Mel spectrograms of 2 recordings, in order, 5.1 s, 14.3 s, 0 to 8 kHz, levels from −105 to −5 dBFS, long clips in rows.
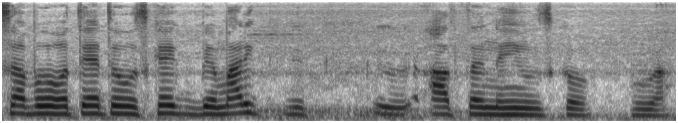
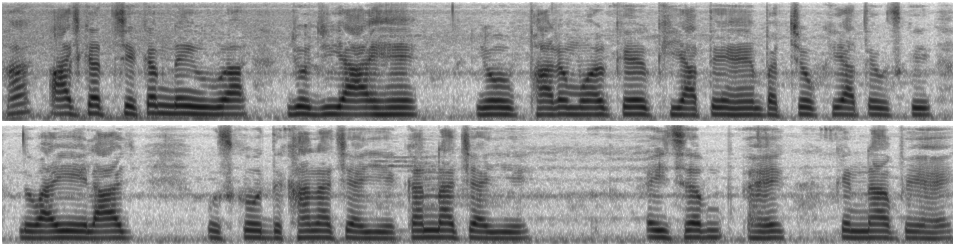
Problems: constant background noise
